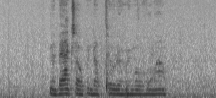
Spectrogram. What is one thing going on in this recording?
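A man speaks loudly and clearly nearby.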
